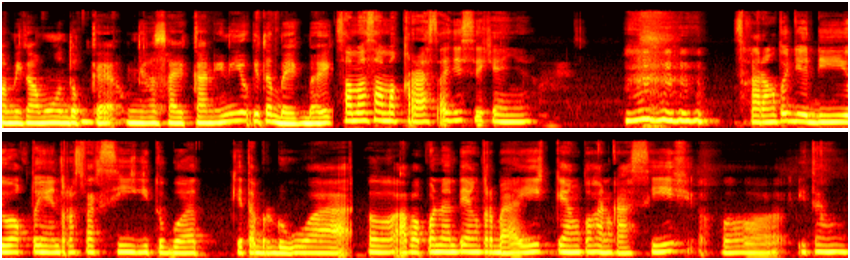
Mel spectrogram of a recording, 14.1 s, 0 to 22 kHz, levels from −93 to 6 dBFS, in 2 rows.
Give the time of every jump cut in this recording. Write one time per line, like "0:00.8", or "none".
0:02.8
0:06.1
0:09.9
